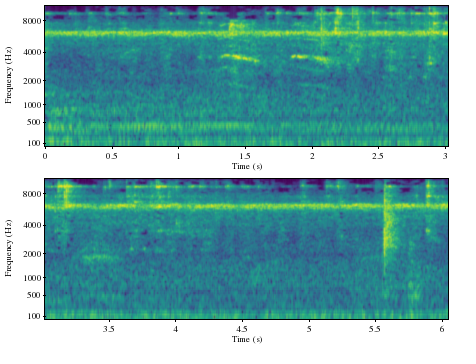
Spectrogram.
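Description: Backyard ambience: a steady high-pitched insect drone over a low rumble, with a couple of short faint chirps about a second and a half and two seconds in.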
